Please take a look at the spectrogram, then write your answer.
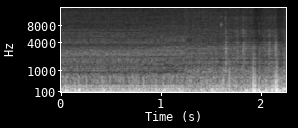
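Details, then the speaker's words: Fender Pro Reverb guitar amp (possibly a reissue) on the bench with a crackling, popping fault: constant low rumble with rough fluttering texture and crackly bursts; pulling preamp valve 2 later reduced it considerably, cause not yet found. "well the first thing as always is to check that we still have the fault with the amp up on the bench and we do [Music] can hear that rumbling away there"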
